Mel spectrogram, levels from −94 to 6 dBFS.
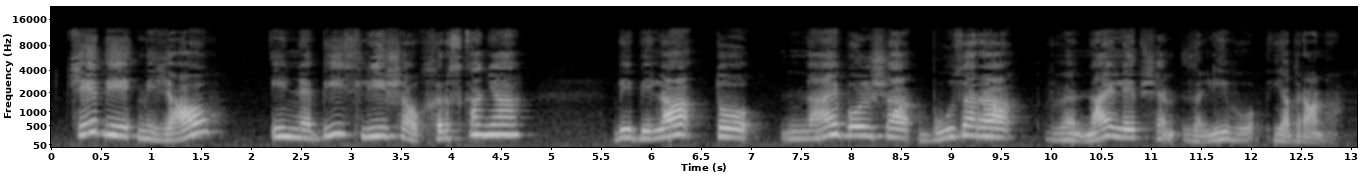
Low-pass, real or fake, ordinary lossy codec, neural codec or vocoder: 19.8 kHz; real; AAC, 32 kbps; none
